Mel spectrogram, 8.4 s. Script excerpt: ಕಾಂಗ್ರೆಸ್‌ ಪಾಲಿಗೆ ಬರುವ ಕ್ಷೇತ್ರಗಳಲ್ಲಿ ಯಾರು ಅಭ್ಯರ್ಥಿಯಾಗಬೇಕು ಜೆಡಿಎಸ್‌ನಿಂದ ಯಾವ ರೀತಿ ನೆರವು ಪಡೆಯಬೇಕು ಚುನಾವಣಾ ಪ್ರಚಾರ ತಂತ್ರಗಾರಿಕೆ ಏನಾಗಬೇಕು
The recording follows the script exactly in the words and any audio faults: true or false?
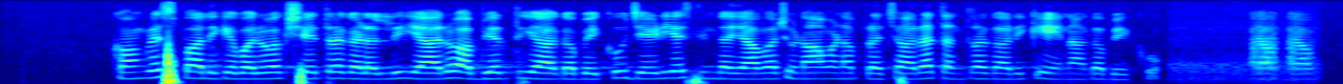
false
